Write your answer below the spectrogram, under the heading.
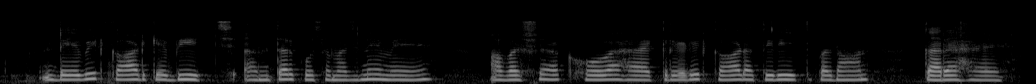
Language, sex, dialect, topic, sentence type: Magahi, female, Central/Standard, banking, question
